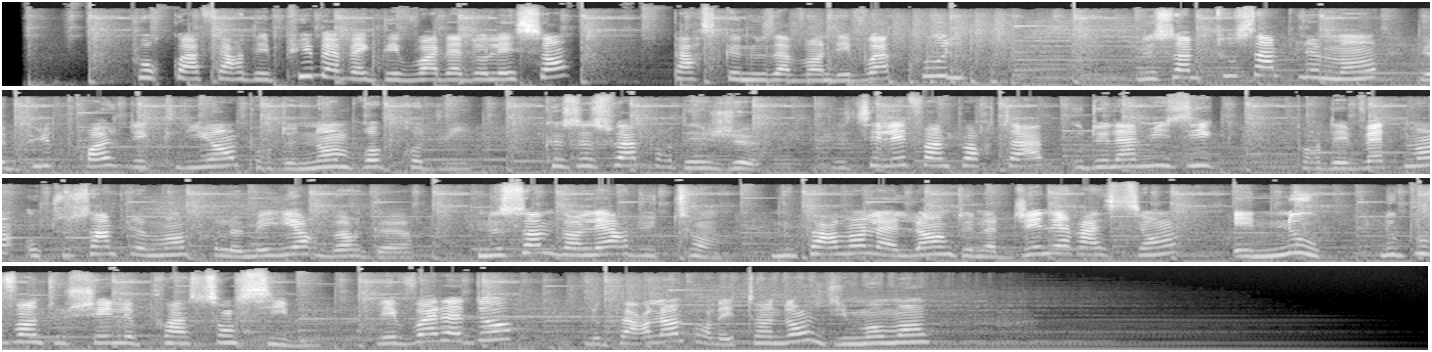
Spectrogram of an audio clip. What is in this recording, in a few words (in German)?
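Teenagerstimmen French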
